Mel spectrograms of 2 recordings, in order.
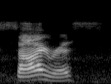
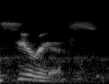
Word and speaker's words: Sirius: pronounced Cirrus. Teresa remembers it as Cyrus, but it's always been Sirius.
